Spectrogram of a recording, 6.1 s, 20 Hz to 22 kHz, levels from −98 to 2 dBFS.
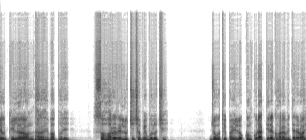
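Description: Right through the speech there's a grainy, rough texture, with the tonal parts turning plainly noisy and sandpapery. That's likely Opus compression in its music mode at a low rate, around 24 kbps. Starved bands get filled with noise, so the audio still reaches about 20 kHz.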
